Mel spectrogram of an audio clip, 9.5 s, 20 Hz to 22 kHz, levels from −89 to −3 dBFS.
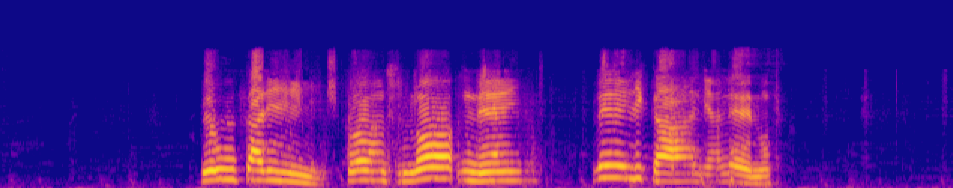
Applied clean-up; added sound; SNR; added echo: neural mask model DeepFilterNet 3.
